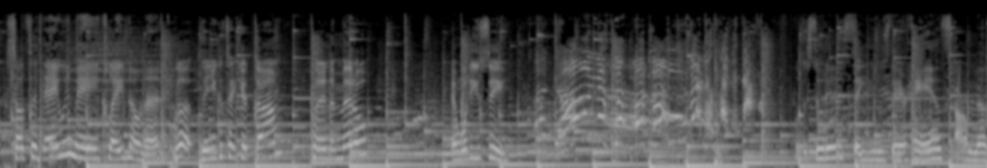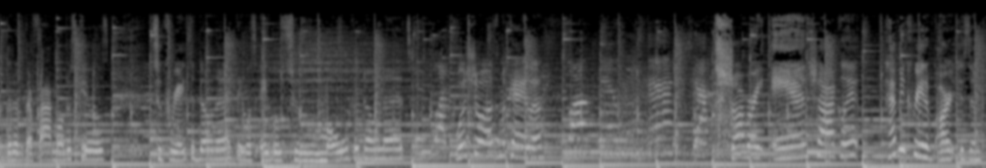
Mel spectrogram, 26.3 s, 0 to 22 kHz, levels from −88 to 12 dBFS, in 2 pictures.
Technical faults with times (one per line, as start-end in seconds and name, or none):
0.28-25.90 periodic USB or driver dropouts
